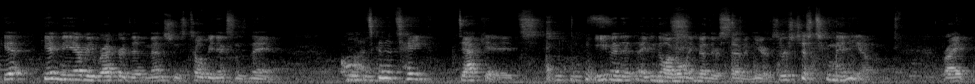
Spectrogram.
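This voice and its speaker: A man giving an informal public talk in a conversational, explanatory way, often checking in with "right?". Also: fairly high pitch. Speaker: speaker giving a civic talk. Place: room at a live meeting. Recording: roomy, distant mic, clear background noise.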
